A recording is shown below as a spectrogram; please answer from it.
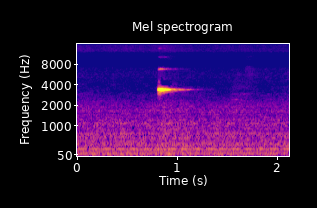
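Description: A single short, high-pitched electronic beep about a second in, fading quickly, over a faint steady hum.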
